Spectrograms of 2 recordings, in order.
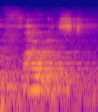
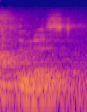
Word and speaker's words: flautist: We pronounce it flautist, not flutist, and always sit with our feet flat on the floor.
